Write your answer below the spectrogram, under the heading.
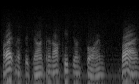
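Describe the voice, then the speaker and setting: A man's voice: fairly low pitch, fairly even intonation, normal speed, darkish tone, lightly acted. A man playing a conscientious, polite school bus driver in a 1940s educational film. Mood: polite, reporting. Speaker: actor in a training film. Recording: muffled, noisy 1940s film soundtrack with hum.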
